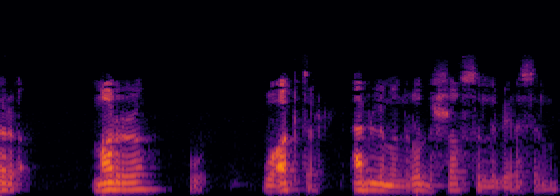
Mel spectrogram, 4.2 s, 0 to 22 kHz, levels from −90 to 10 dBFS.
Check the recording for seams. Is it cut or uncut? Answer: cut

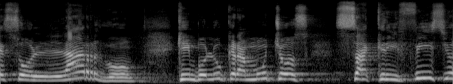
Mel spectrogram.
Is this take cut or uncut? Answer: uncut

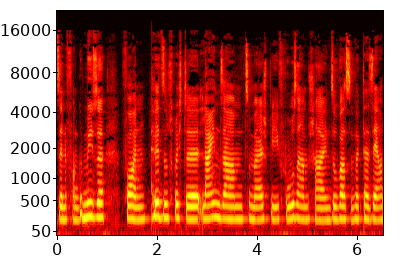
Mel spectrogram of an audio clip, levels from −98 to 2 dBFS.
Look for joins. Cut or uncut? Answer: uncut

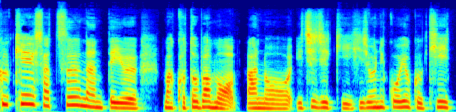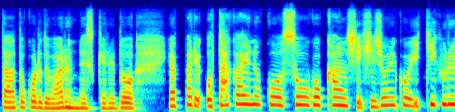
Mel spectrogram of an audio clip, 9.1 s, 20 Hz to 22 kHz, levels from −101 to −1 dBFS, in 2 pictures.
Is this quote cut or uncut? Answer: cut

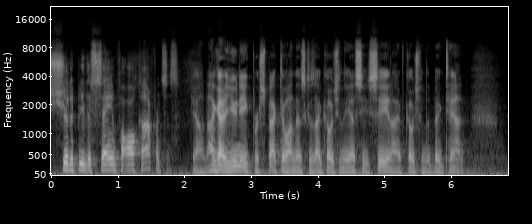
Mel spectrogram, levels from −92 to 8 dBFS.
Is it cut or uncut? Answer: uncut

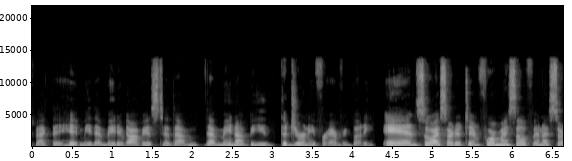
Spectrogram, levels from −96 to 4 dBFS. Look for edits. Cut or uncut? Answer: cut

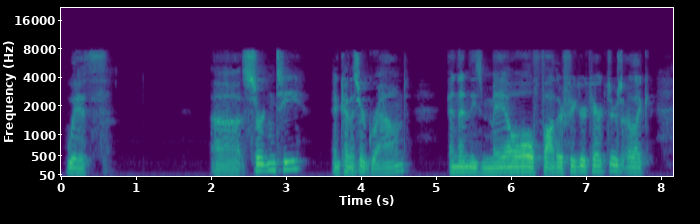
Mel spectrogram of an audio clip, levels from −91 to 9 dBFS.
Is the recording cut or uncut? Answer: cut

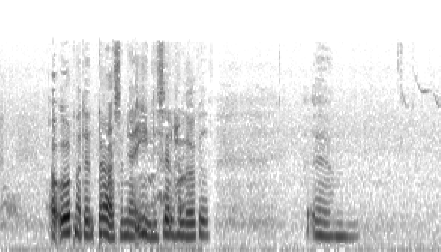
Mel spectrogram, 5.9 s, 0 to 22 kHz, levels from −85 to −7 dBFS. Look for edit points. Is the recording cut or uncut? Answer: uncut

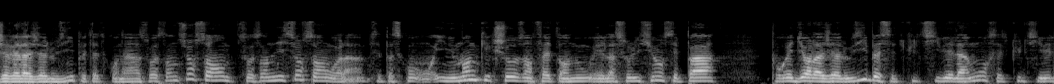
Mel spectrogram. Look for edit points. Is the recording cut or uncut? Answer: uncut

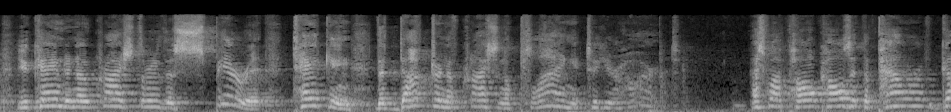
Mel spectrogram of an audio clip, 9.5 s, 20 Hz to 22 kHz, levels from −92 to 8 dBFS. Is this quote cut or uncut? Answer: cut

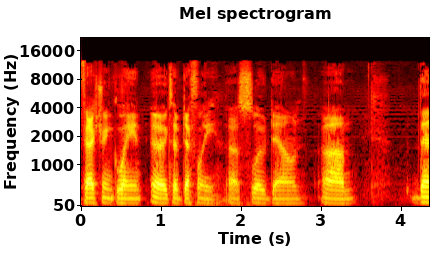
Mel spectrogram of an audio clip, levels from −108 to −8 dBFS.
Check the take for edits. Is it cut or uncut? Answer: cut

